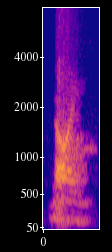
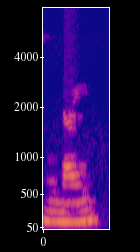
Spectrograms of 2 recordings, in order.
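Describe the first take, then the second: First: It is said in a deep, booming, menacing voice. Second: It is said slowly in a calm, soft voice. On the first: The counter sounds like a film villain. The speaker calls it wrong. "ऐसे भी नहीं count करना है अमरीश पुरी की आवाज में" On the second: The counter is becoming peaceful. The speaker calls it right. "अपनी breathe को काउंट करना है बहुत ही स्लोली"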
